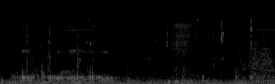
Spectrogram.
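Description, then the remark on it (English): Close-up chewing of candy, with wet, sticky smacks and small crunchy clicks repeating irregularly for a few seconds, loud and right against the microphone. “You're chewing in the mic, sweetheart.”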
